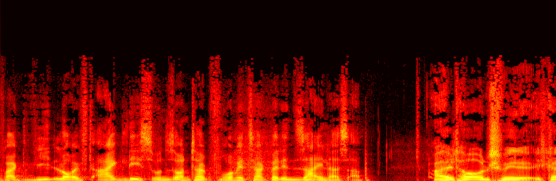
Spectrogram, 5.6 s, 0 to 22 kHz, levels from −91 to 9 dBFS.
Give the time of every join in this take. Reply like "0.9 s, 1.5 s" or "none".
none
